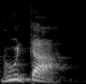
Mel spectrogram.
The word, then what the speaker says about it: Gunther: Yeah, some of them, you know, like Gunther, for example, will deliver the chop. – I believe it's pronounced Gunta.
